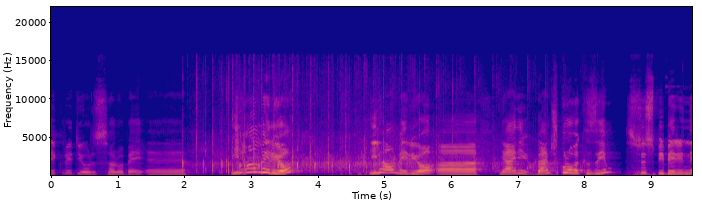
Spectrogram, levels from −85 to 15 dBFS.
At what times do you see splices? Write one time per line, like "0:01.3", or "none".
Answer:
0:08.5

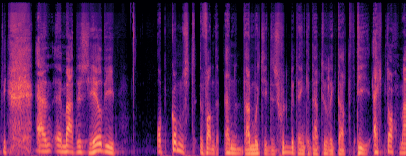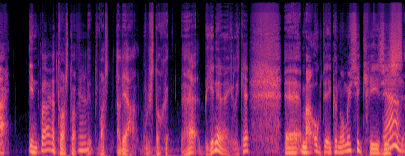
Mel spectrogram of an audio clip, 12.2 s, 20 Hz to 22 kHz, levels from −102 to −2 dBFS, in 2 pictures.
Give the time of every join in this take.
0:03.2
0:05.3
0:06.7

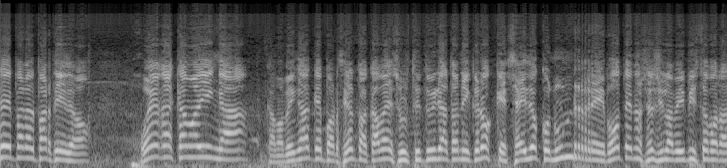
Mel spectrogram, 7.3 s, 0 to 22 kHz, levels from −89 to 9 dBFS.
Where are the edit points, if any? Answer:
none

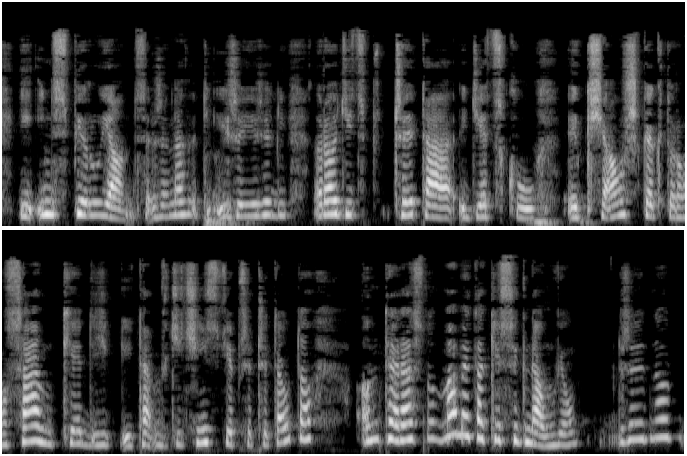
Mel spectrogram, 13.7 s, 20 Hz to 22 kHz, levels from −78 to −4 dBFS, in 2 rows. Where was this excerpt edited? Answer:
none

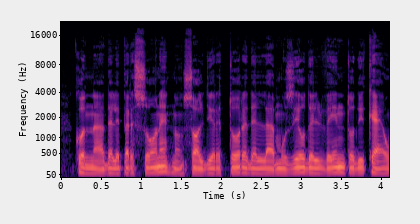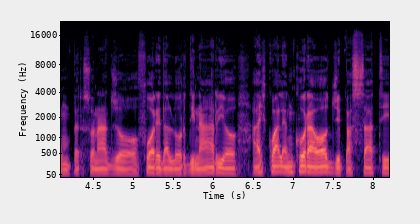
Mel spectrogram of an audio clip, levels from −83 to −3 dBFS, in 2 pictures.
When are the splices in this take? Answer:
0:03.8

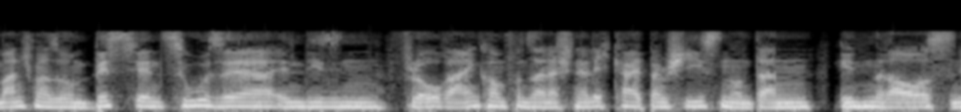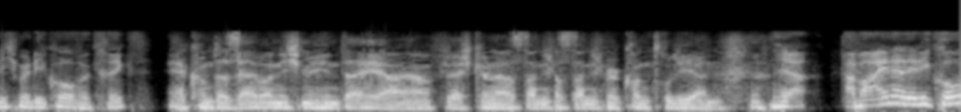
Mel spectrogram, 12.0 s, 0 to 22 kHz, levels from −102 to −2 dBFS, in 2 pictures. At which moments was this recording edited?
0:05.2
0:06.0
0:09.5

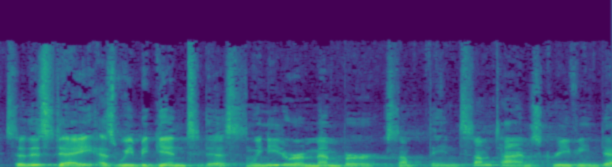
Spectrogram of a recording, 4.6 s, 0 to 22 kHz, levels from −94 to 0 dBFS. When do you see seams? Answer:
0:01.5
0:01.9

